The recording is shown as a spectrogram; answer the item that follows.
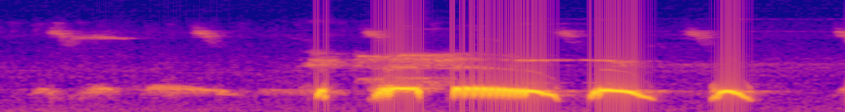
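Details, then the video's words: Thổ-voiced spotted dove calling to urge: soft murmured coos lead into a loud phrase of a short note, an arched hoot, a long trembling croon and two clipped rounded coos. "cu gáy giọng thổ Thúc và gáy gọi hay"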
